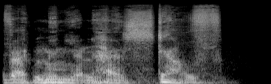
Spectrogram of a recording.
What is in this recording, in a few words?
Male Dragon, ERROR STEALTH; Can't target stealthed minion; That minion has Stealth.; en; 风暴巨龙迦拉克隆（英雄）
